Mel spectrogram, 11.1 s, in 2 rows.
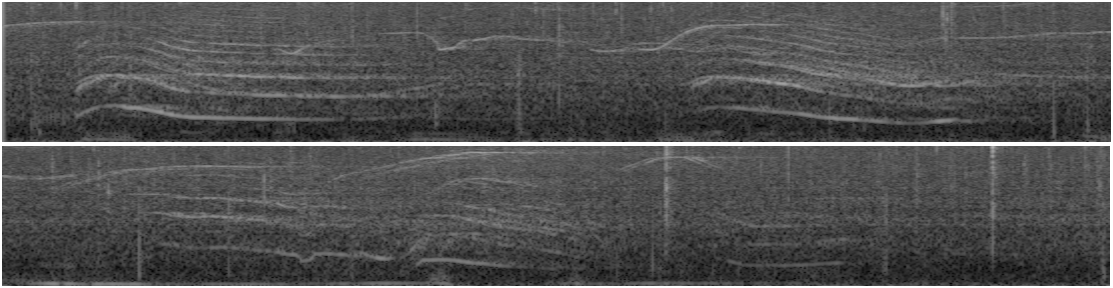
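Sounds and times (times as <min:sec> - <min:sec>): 
hydrophone underwater sound at lime kiln: 0:00.2 - 0:10.4.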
